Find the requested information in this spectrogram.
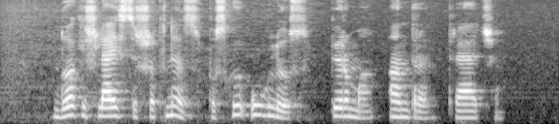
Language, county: Lithuanian, Kaunas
